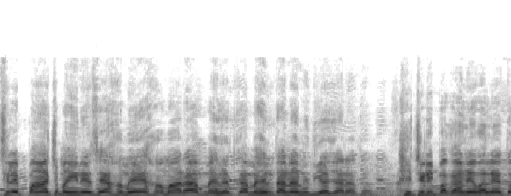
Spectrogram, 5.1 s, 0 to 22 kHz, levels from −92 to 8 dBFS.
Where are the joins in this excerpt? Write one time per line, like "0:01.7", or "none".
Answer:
none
